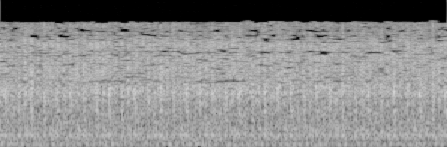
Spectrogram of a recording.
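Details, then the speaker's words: Diesel Panther engine from Mesuji Lampung, as received after a previous rebuild that never ran well: rough running with steady tapping tick about two per second over heavy crankcase blow-by, thick exhaust smoke; diesel ticking knock. "Kita periksa dulu itu sudah emang terpantau ngobos ya. Asap distnya tebal dan suaranya agak kasar."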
